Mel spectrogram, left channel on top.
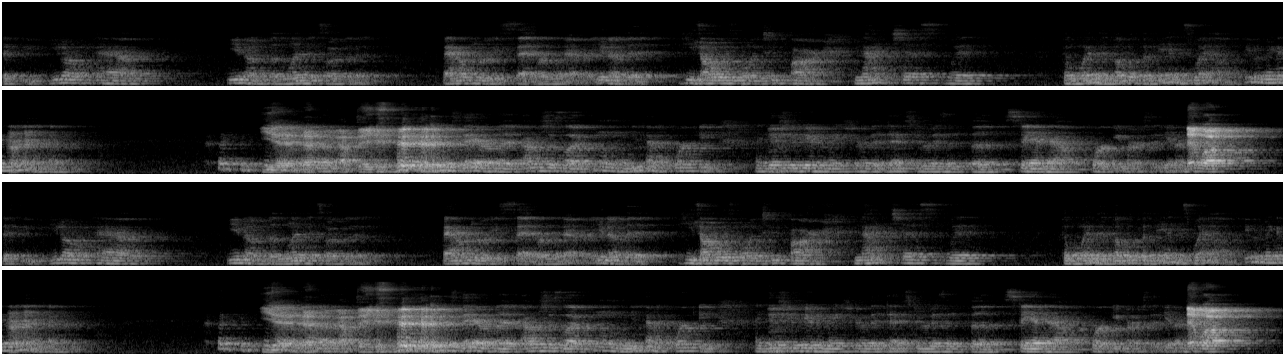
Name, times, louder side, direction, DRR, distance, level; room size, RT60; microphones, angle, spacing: voice 1, 0.0-1.4 2.2-3.7 4.4-6.4 6.8-9.7 10.6-13.4 15.0-16.3 16.8-24.7, right 1 dB, 50° right, -5 dB, 1.9 m, -32 dB
voice 2, 15.4-17.2 20.5-20.6 24.6-24.9, equal, 10° right, -4 dB, 1.2 m, -22 dB
10.5 x 3.6 x 3.2 m, 1.3 s
head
